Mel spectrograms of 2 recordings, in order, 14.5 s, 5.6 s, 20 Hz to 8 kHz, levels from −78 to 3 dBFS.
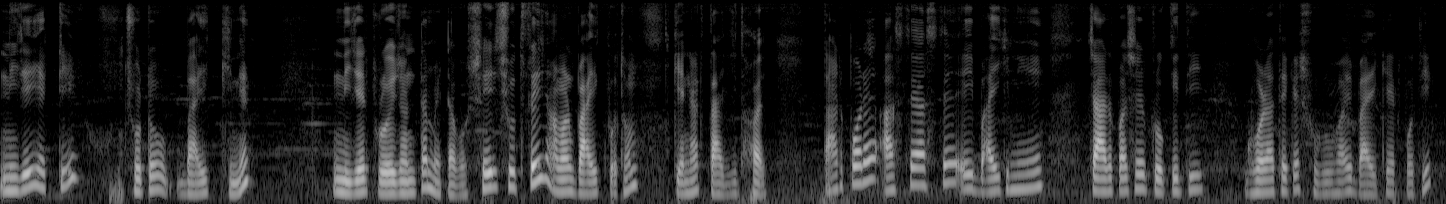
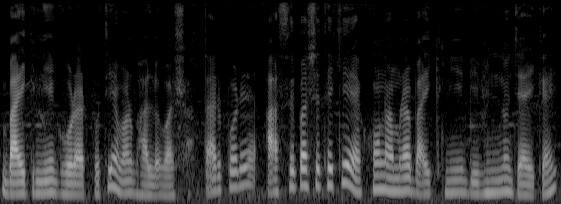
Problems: constant background noise, background conversations at intervals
